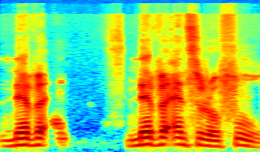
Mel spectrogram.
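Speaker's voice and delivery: ordinary talk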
